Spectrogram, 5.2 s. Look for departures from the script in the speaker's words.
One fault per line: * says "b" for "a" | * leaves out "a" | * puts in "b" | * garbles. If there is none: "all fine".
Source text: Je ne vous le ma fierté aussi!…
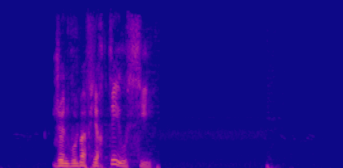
all fine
